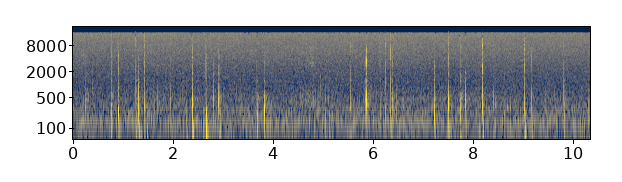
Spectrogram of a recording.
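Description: Long nails tap the top surface of a glossy orange, soft-sided, filled patent vinyl cosmetic bag. About twenty short, crisp clicks come at an irregular pace, each dying away almost instantly. They sit over a quiet, steady low hiss.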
